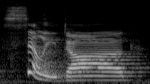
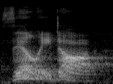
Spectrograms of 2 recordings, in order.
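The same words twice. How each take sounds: First: It is said in a girl's voice. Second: It is said in a gruff troll voice.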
